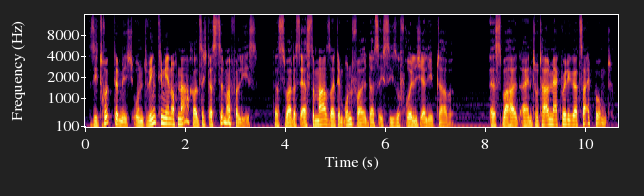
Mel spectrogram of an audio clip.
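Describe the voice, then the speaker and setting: A man reading a scripted horror story in a measured, clearly read narration. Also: mid-range voice, soft background music. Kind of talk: scripted creepypasta audiobook narration of emails and diary entries.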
